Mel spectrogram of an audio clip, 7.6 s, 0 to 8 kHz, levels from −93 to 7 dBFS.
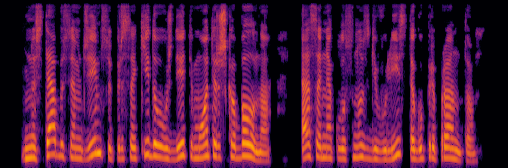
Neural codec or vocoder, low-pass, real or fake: none; 7.2 kHz; real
